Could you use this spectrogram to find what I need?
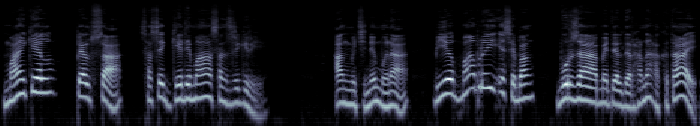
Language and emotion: Bodo, surprised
